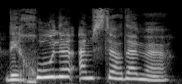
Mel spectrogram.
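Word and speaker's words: De Groene Amsterdammer: On a retenu une belle enquête, une jeune journaliste néerlandaise de l'hebdomadaire des Groene Amsterdammer, je ne sais pas si je prononce bien. – Des Groene Amsterdammer. – Ah oui, c'est mieux.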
